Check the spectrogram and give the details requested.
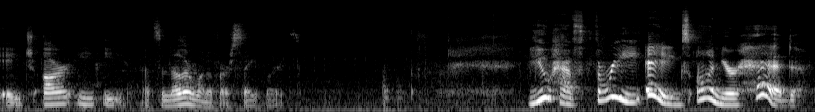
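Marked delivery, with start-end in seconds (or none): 5.3-8.0 high, loud, slow reveal; higher, louder, slow; Piggy announcing. Acted. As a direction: tell a friend the surprising news. Piggy tells Elephant news.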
